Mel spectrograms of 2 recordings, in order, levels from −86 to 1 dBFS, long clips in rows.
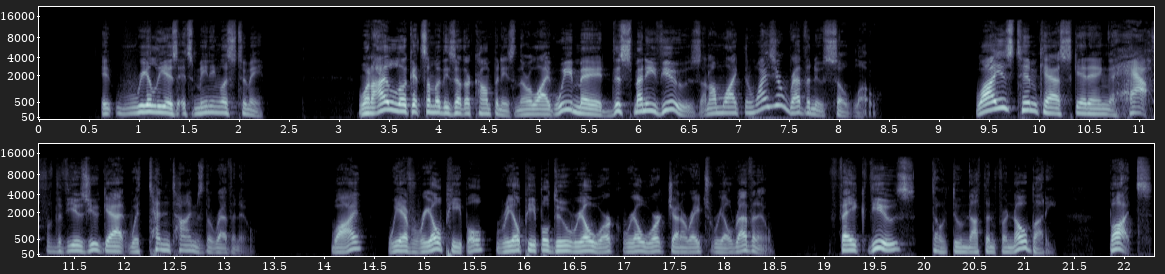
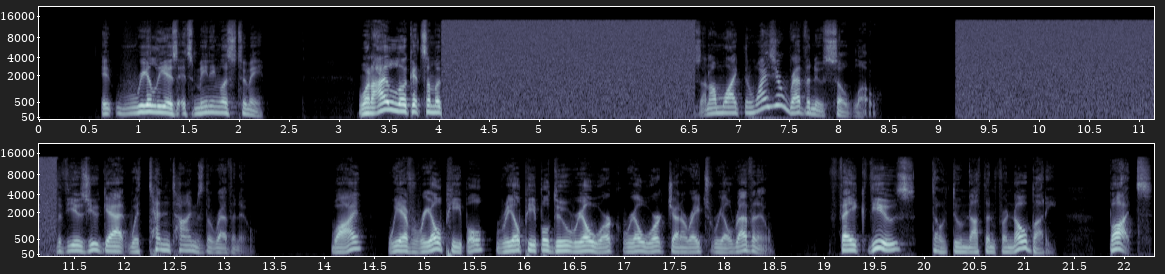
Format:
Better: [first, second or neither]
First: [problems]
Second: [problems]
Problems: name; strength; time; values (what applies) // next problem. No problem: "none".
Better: first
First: none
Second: audio cutting out; filled with static; at 4 s for 2.5 s and at 9 s for 2 s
